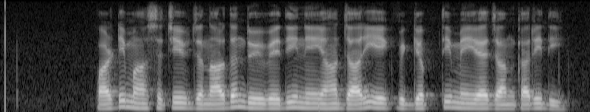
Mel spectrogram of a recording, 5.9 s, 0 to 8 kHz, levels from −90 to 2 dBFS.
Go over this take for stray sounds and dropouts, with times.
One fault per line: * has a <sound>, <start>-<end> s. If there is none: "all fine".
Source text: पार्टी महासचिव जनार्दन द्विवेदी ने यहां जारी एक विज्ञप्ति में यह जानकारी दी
all fine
